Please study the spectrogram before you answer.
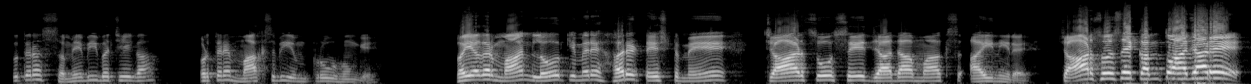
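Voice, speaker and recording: A man's voice: high-pitched, bright, forceful tone, clean tone. A man teaching physics exam strategy in a lecture, with a Hindi accent, scolding students in a colloquial, brotherly way.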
